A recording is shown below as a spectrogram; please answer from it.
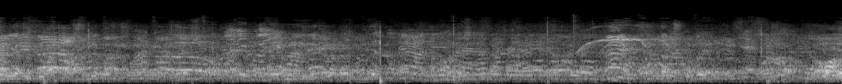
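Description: Spectators talking among themselves close to the camera: several overlapping voices in steady chatter, with no single speaker standing out. A short high rising-and-falling call cuts through about six seconds in.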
